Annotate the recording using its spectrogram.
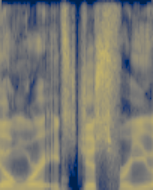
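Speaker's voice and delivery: ordinary talk, nothing marked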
